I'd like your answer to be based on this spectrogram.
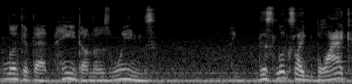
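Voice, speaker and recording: Woman, hobby reviewer, casual and rambling unboxing talk; home recording with clear background noise. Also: medium pitch, a little slow. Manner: relaxed, chatty, with frequent fillers and trailing phrases. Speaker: toy reviewer. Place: indoors at night.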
